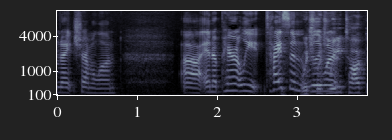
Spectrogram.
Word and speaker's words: Shyamalan: Night Shyamalan. Not because I like Will Smith or Jaden Smith. Am I pronouncing his name wrong?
